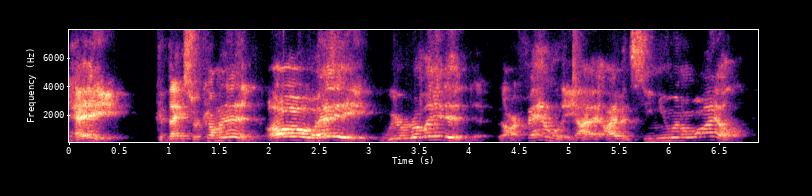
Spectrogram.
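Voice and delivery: high, loud gushing host greeting; excited welcome. Acted. Ricky welcoming family arriving for his party, gushing. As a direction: gush over the relatives at the door.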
